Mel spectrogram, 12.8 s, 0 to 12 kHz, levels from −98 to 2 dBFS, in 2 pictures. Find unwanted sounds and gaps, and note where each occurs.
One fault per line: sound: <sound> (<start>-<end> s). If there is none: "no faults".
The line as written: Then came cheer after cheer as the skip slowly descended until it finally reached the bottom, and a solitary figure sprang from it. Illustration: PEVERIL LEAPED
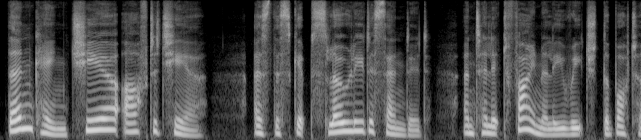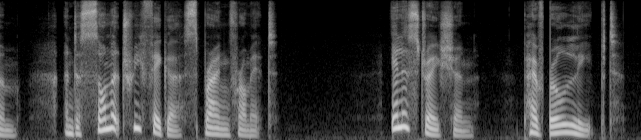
sound: dropout (11.8-11.9 s)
